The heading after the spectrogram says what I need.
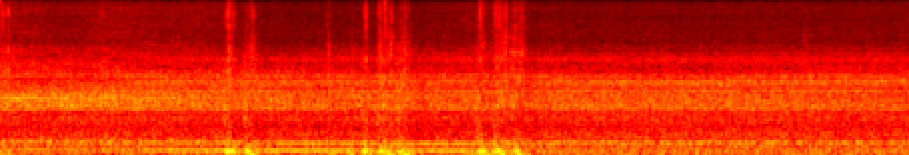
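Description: Rotary rumbling at idle with uneven stumbles and lumpy bursts for a few seconds, pointing to a misfire.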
